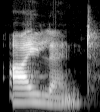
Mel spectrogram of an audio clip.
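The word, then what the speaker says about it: island: जब वो एल के बाद होता है, जैसे उसके जब एस पहले है, जैसे आइल, आइलैंड, एल। समझ रहे हैं आप? एस साइलेंट है जब इसके पहले एस है, ठीक है।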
